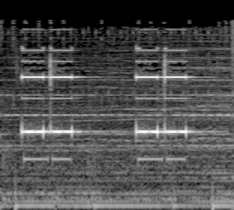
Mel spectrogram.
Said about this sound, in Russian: СМС о балансе разбудило меня. Этот звук в гробовой тишине показался мне раздражающим.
